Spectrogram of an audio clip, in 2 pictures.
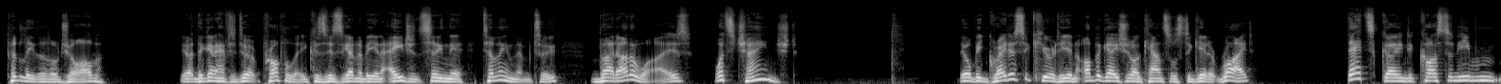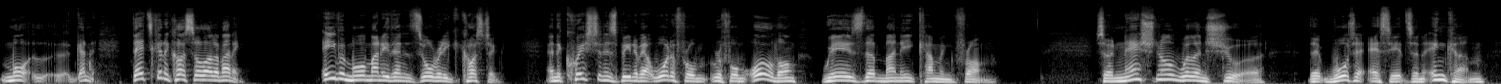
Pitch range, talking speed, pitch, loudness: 120-175 Hz, 180 wpm, 145 Hz, -14 LUFS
